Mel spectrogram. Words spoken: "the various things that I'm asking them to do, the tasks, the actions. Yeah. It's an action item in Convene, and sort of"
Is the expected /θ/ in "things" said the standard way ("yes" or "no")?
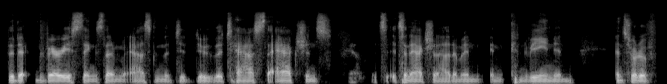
yes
